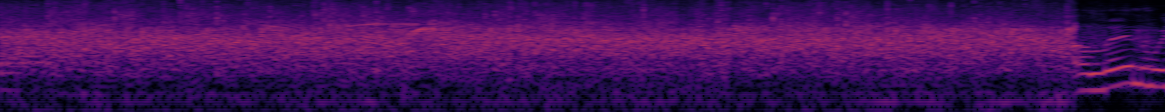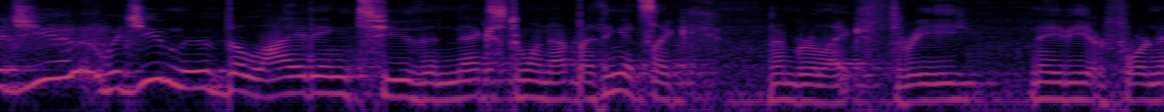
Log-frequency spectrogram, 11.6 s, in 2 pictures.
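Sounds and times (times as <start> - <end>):
crowd clapping: 0.0 - 5.6
speech: 5.4 - 11.6.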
